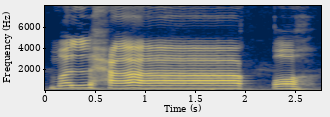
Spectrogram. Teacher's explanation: گول تا پر جب وقف کرتے ہیں تو وہ ہا بن جاتے ہیں، اس لیے ملحاق کا کاف الف کا نہیں پڑھیں گے بلکہ قہ، ملحاقہ ایسے پڑھیں گے.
